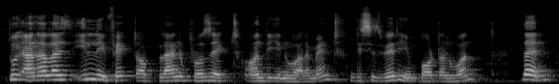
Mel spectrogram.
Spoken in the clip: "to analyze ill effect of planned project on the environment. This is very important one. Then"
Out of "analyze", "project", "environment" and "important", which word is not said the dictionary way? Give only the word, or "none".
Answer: none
